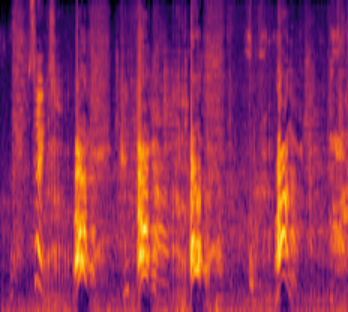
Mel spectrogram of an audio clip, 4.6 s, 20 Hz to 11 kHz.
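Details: Female Rottweiler barking during play in protection training on March 18, 2021. Four sharp, rough barks come about a second apart, and a low human voice is heard between them.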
